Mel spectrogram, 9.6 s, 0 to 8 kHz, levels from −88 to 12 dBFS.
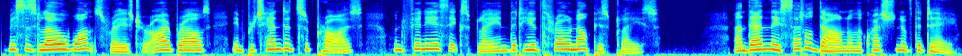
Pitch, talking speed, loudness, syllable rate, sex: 210 Hz, 185 wpm, -19 LUFS, 5.1 syllables/s, female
